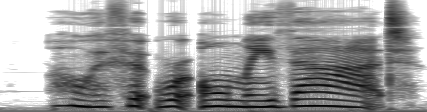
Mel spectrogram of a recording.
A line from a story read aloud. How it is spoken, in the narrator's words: sighed Anne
